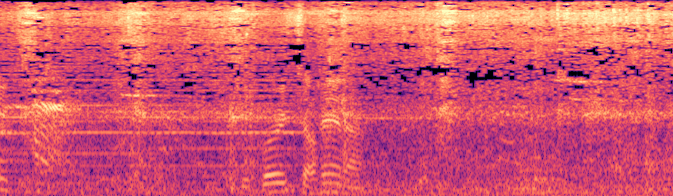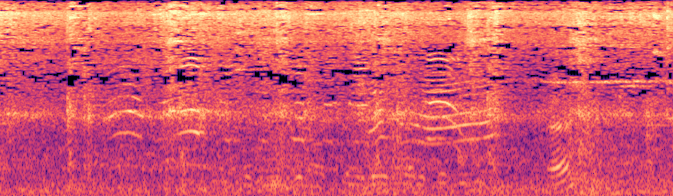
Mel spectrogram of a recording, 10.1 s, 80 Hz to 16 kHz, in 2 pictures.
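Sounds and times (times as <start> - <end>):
faint voices: 0.0 - 10.0
freight train rumbling past: 0.0 - 10.0
train wheels clacking: 0.0 - 10.0.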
